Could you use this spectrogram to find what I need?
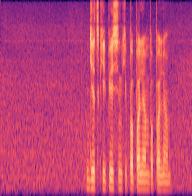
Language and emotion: Russian, neutral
